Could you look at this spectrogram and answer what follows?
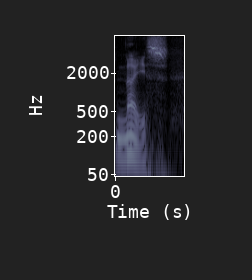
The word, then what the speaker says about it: gneiss: there's largely gneiss, but it was for the most part pronounced Nice. at least that was how we were told to pronounce it in interpreting it outdoors.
